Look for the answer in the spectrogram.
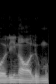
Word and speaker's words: Linoleum: Io Linoleum, nel senso dico Linoleum, però vedo che molte persone pronunciano Linoleum, che comunque non mi dispiace, è simpatico anche Linoleum.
